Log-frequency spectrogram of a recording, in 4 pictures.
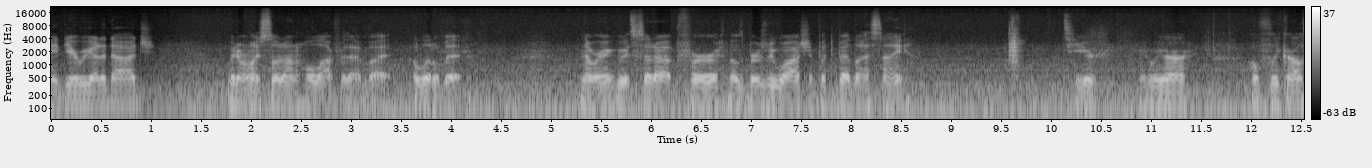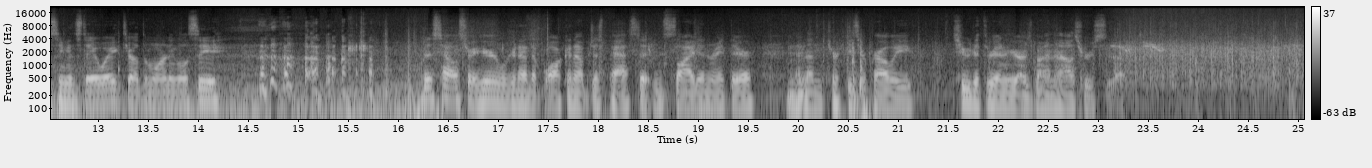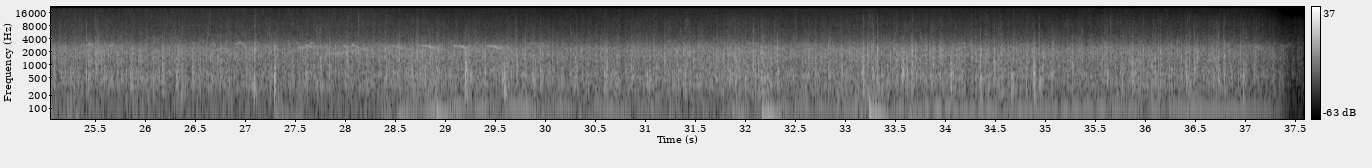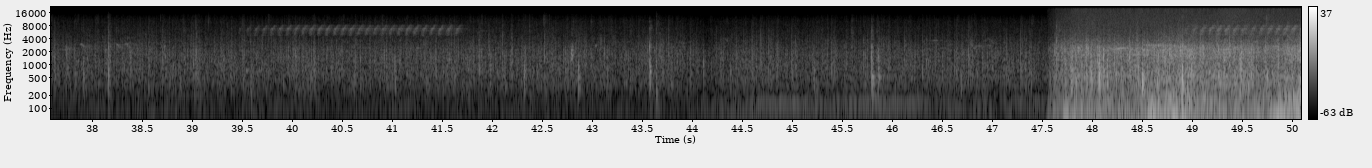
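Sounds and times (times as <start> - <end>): heavy rain falling: 0.0 - 50.0
faint hiss: 9.6 - 37.4, 47.6 - 50.0.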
